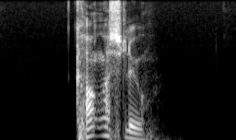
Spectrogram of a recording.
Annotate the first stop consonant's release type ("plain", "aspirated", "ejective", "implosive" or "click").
aspirated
